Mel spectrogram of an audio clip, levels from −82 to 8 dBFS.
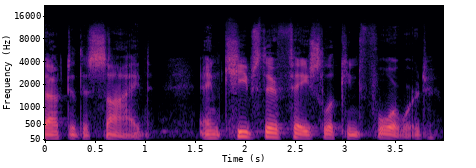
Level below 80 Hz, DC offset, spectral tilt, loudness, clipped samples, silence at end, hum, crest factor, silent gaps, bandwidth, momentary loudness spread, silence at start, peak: -72 dBFS; under 0.1%; -4.5 dB/octave; -29 LUFS; under 0.1%; 0.1 s; none; 20 dB; none; 15.5 kHz; 11 LU; 0 s; -10 dBFS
